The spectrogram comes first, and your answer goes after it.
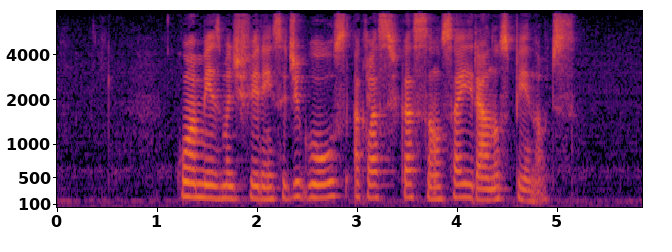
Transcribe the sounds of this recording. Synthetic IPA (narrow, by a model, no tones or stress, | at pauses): kõɐmezmɐd͡ʒifeɾẽsɐd͡ʒɪɡowsɐ̰klasi̥fi̥kasɐ̃w̃saiɾanʊspẽna̰wt͡ʃɪ̥s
